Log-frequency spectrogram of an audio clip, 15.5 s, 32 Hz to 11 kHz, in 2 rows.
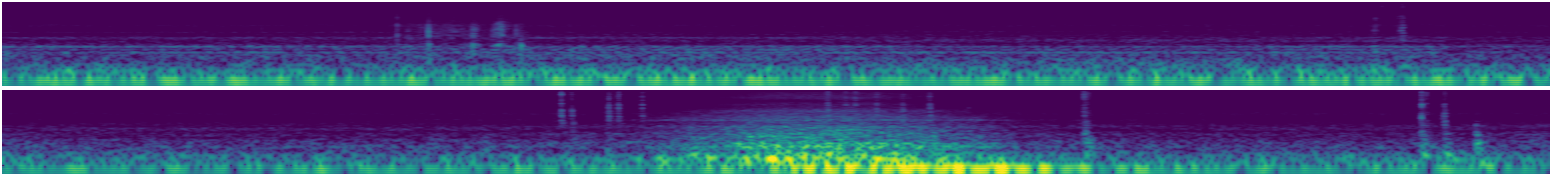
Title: Seat Leon FR SC 2013 AC weird humming noise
